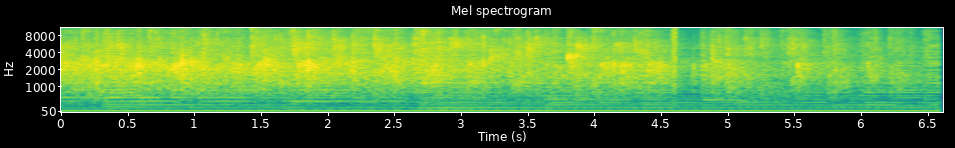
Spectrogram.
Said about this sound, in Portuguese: Dá uma salva de palmas a Deus aí, glória a Deus.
